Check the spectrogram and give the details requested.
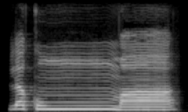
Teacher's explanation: میم ساکن کے بعد میم غنہ کریں گے · میم ساکن کے بعد دوسری میم آ جائے تو ادغام شفی ہوگا، غنہ کریں گے، آواز ناک میں لے کے جائیں گے۔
